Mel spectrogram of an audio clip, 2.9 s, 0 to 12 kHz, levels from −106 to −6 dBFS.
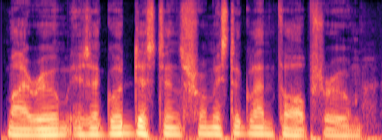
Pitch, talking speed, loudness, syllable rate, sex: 100 Hz, 210 wpm, -18 LUFS, 5.2 syllables/s, male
